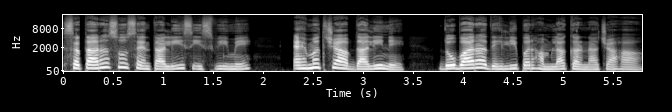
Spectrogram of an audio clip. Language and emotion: Urdu, neutral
